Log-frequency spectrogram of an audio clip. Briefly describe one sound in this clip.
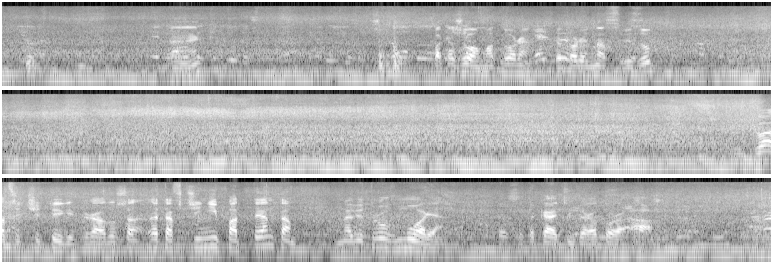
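An outboard motor hums steadily.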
